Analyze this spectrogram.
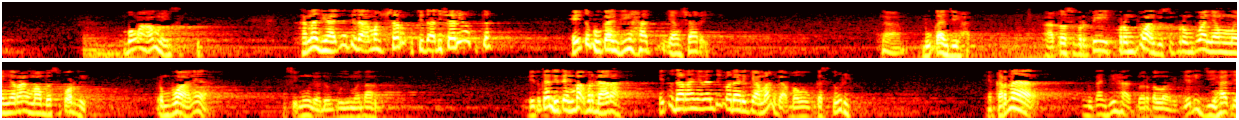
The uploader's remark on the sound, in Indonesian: Rec Audio Rekaman. Kajian Tematik Masjid Nurul Ma'rifah Bungoro Pangkep. Ba'da Maghrib.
